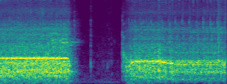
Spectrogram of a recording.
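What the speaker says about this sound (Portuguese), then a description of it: "Vou tirando os alfinetes devagarzinho e vou costurando" A sewing machine stitches through three layers of fabric with a steady, close, high-pitched whirr, stops abruptly for under a second, then starts up again at the same even speed.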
